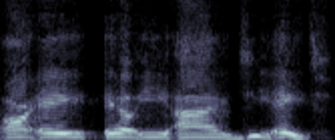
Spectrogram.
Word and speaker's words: Raleigh: But it's spelled R-A-L-E-I-G-H. Raleigh. That's Raleigh.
